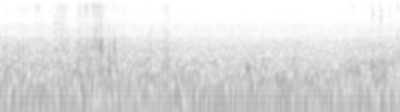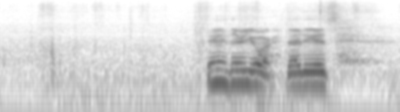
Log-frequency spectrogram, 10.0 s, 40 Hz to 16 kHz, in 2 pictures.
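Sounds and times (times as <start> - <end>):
footsteps in grass: 4.8 - 9.1.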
